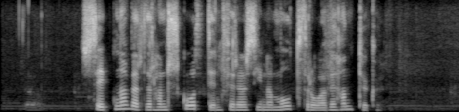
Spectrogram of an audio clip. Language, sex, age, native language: Icelandic, female, 30-39, Icelandic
